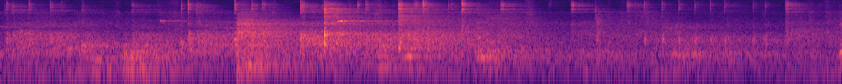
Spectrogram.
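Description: Table tennis rally: a run of sharp, irregular clicks as the ball is struck by the paddles and bounces on the table.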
